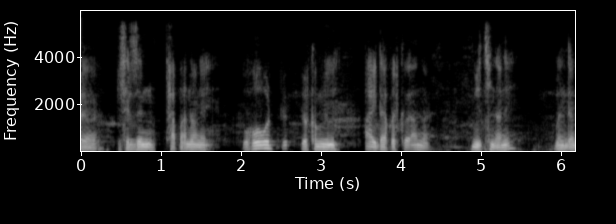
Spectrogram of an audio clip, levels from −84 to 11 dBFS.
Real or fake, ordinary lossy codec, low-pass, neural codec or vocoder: fake; none; 5.4 kHz; codec, 16 kHz in and 24 kHz out, 1.1 kbps, FireRedTTS-2 codec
